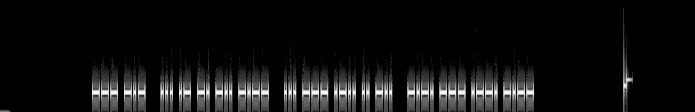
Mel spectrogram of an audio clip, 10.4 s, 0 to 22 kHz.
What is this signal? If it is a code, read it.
Morse code, heard as a keyed tone, about 36 wpm, 700 Hz. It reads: OK SANDY SOLID COPY
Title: Practice QSO - Exchange 3 - More Info - 35wpm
